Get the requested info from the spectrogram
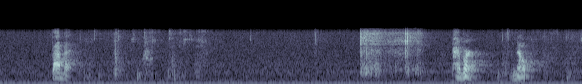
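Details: Beagle named Pepper, itchy and scooting on its rear: a few short, sharp barks or yips spaced unevenly over several seconds, with quiet indoor background between them.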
